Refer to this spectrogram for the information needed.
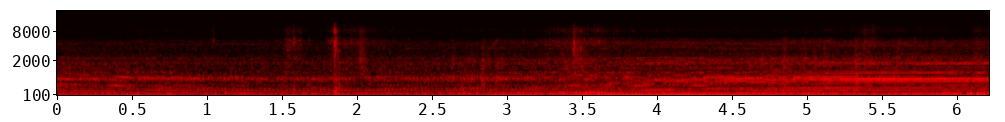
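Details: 2007 Dodge Caliber, 70k miles, CVT not slipping or overheating, otherwise runs perfect. A moaning whine rises and falls when accelerating and decelerating, heard only at low speed. Cause unknown.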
